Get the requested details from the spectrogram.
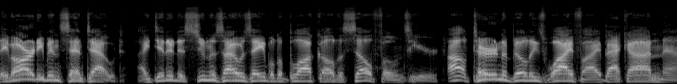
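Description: A man does a raspy, put-on character voice at a fairly high pitch, making very wide pitch swings at a moderate pace with hardly any pauses. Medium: audio drama. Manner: deadpan, precise, procedural.

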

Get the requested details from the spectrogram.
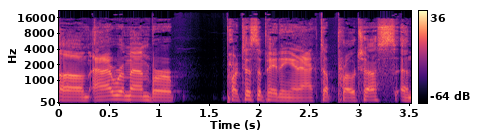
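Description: This is an unremarkable speaking voice. It moves at a moderate pace with fairly even intonation. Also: man. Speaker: podcast host. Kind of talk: casual chat.

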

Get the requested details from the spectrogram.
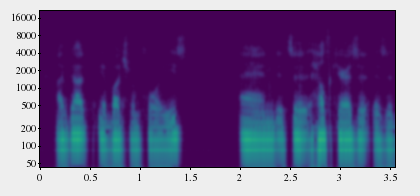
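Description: Speaking at a fairly quick pace with a New Jersey accent, a man has a medium-pitched, somewhat breathy voice with a dark, mellow tone on a dry, close recording with no echo. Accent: New Jersey American. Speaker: podcast host, consultancy founder. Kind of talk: interview.

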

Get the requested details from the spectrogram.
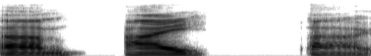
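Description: A man with an American accent talks at medium pitch with fairly even intonation. The background is quiet and the sound is dry and close, with no echo. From Texas, Dallas. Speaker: lawyer. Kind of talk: interview. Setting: studio. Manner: halting.

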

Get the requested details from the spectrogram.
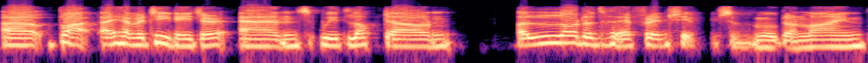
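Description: A woman speaks at a moderate pace in an unremarkable speaking voice. Her pitch sits fairly low, with ordinary variation. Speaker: author. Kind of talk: casual interview chat.

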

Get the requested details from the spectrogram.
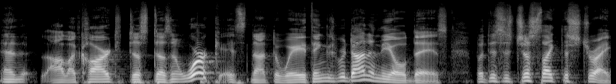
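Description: An animated man with an American accent talks at medium pitch with very wide pitch swings and vocal fry. He barely pauses, and the recording is very clean with a silent background. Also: moderate pace. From South Florida. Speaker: entertainment podcast co-host. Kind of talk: casual chat.

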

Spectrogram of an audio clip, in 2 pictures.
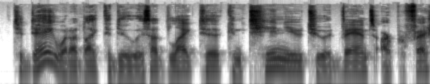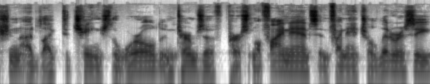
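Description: A man with a fairly low pitch talks at a fairly quick pace with hardly any pauses. His intonation is lively, and the sound is dry and close with no echo. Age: 50s. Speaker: financial advisor. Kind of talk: casual chat. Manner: halting.

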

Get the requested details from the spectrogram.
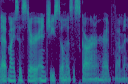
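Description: This woman has an American accent. The recording is very clean, with a silent background and a dry, close sound with no echo. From US South, Winston-Salem, North Carolina. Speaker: comedy writer and editor. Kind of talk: casual interview chat.

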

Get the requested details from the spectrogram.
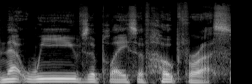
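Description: A man talks in a normal speaking voice, his pitch sitting mid-range. His delivery moves at a moderate speed. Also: very clean recording, silent background. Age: 50s. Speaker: podcast host and counselor. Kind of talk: solo monologue. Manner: reflective, conversational.

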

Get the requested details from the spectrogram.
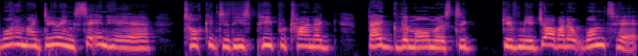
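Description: A woman's fairly high voice with a northern English accent, fairly even intonation, very even loudness and a moderate pace, in a very clean recording with a silent background. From northern England. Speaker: author and career coach. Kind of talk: interview.

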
